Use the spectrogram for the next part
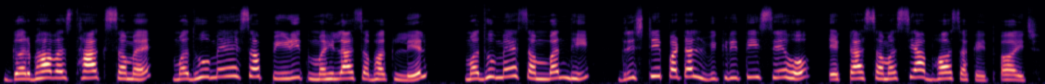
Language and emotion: Maithili, neutral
